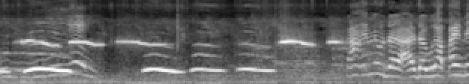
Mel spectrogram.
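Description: A person whistling a string of short, gliding notes, some low and some high, for the first four seconds or so.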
